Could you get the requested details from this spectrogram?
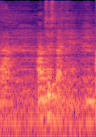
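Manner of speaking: breathless, barely voiced panic; retold panic attack, whispered; panicked whisper. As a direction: gasp it out like you can't breathe. Panicking before the speech.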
